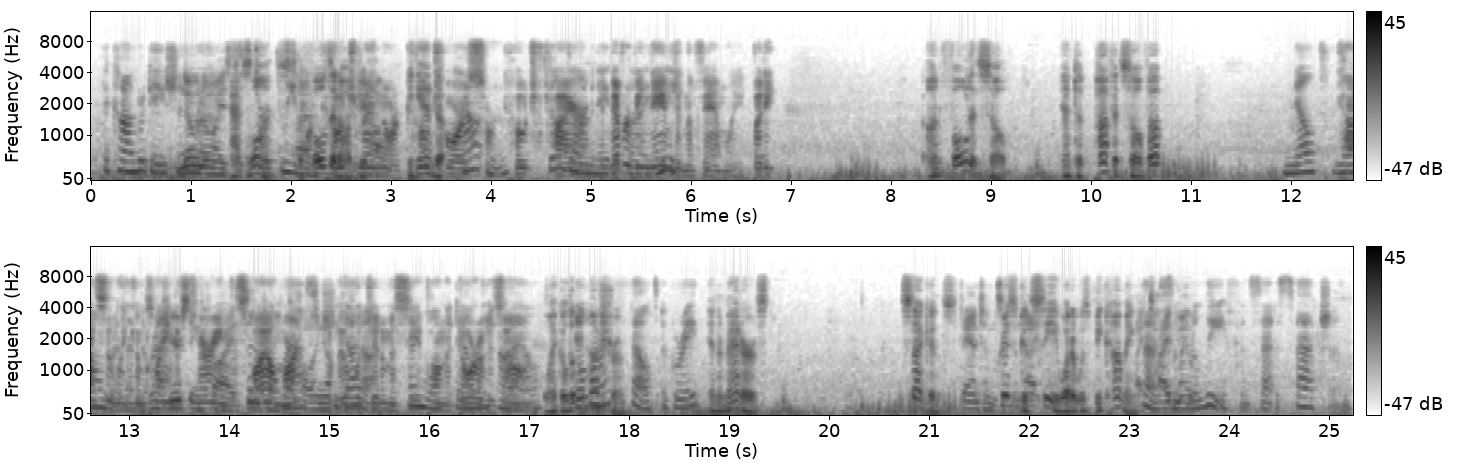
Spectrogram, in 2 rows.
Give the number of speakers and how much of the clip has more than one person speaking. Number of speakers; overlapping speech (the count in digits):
4, about 55%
